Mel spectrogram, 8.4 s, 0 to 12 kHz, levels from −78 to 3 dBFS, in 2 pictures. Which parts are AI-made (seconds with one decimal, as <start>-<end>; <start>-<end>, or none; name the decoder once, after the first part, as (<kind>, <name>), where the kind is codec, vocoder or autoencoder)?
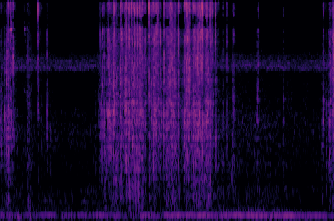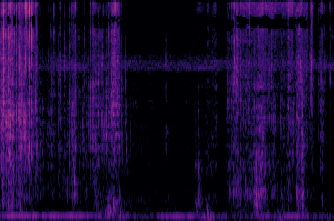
1.7-3.0 (vocoder, Vocos)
